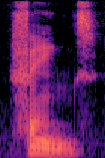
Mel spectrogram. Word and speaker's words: fangs: sharp teeth are called fangs use a long a plus the nasal sound and a soft G fangs fangs and the S is making a zebra sound Z but it's soft fangs fangs the snake has fangs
